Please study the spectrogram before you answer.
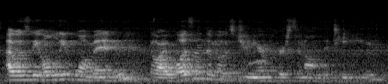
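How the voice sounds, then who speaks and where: A woman's voice: fairly low pitch, a little fast, slight background noise. A woman from Colombia, a panelist telling her story in a candid, reflective way with frequent ums. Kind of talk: panel discussion, personal story. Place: conference stage. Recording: echoey hall, distant mic.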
